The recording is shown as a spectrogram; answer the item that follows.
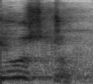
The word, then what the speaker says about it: used to: डी लगा हुआ है, बट the pronunciation is यूज्ड टू। जब हम बात करते हैं तो प्रोनाउंसिएशन क्या आता है? यूज्ड टू। यूज्ड टू ऐसा नहीं बोलते हैं ना, इस डी पर स्ट्रेस नहीं देना है, इसको जोर नहीं मारना है, फाइन।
